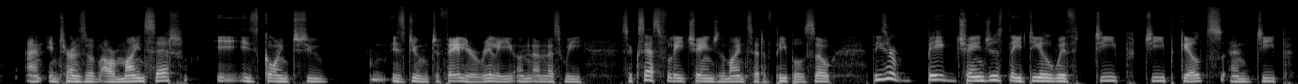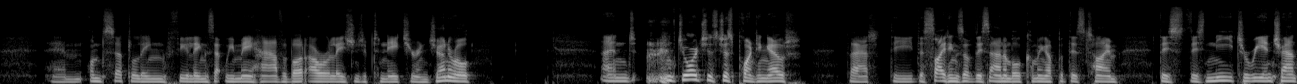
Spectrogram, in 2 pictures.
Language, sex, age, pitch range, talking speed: English, male, 30-49, 130-160 Hz, 165 wpm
